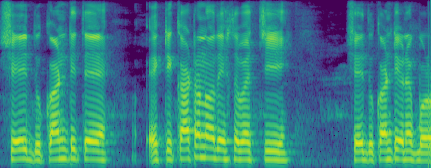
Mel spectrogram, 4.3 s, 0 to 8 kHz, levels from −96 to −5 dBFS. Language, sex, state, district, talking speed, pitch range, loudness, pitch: Bengali, male, Assam, Hailakandi, 140 wpm, 150-165 Hz, -16 LUFS, 160 Hz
